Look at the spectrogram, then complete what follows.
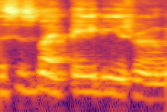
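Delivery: mock weepy, tear-filled, crying voice. Retelling the lady's reply about her son's room: imitating someone crying. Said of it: "And she started crying".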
